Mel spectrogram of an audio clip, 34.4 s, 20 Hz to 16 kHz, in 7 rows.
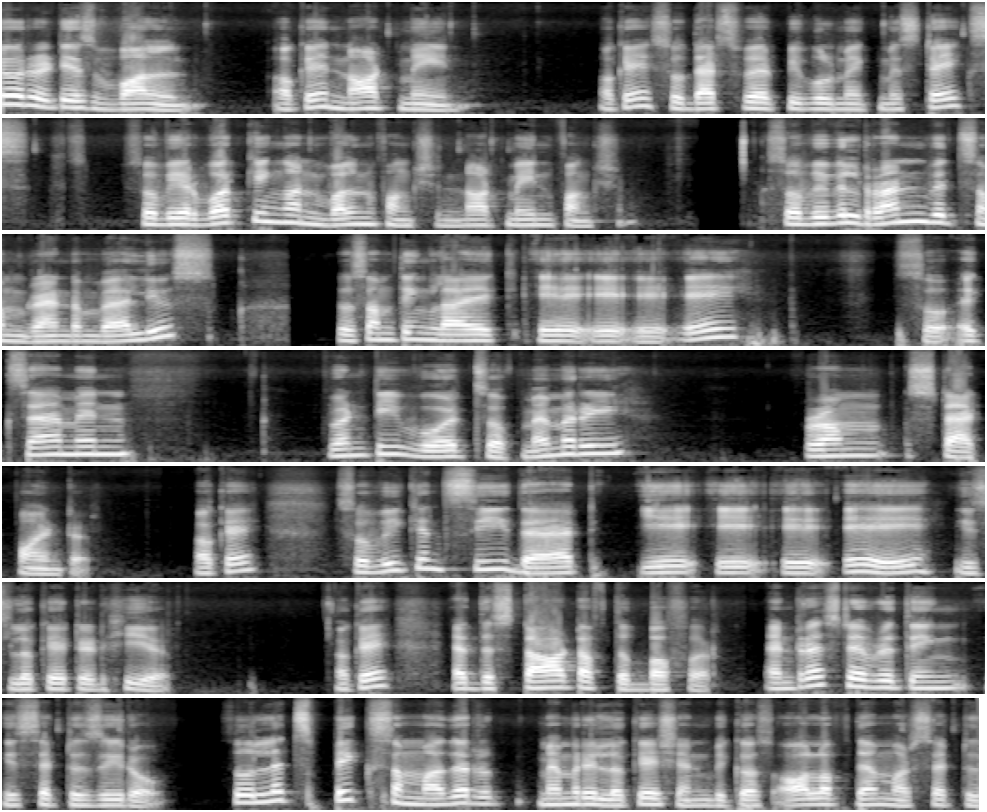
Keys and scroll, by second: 9.4-10.0 typing, 11.2 typing, 11.6 Left, 12.5-20.5 typing, 13.8 Return, 20.4 Return.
